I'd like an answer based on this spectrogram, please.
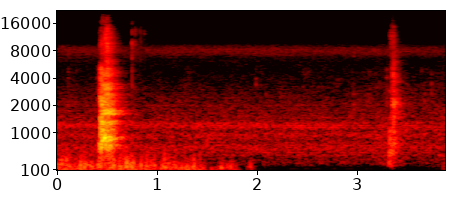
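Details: Bun, a dog long rumoured never to bark or to have had its vocal cords cut, lets out one sharp loud bark, then a much fainter second bark about three seconds later, with soft rustling before.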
